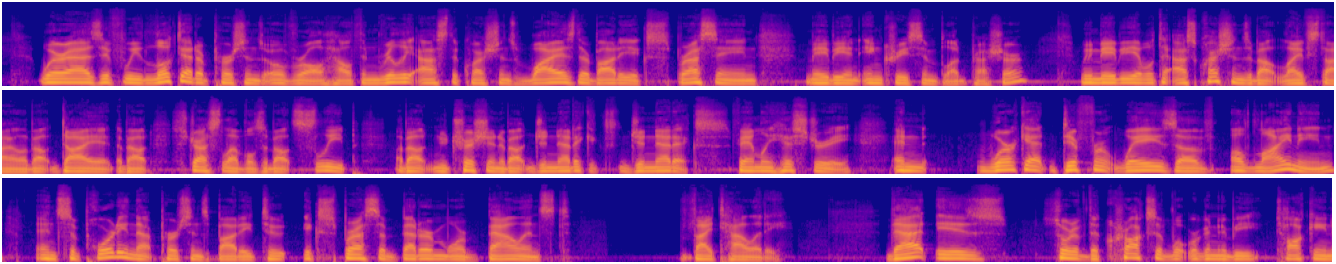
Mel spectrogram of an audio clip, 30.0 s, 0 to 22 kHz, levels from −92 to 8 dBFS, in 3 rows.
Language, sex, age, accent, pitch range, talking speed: English, male, 30-49, American, 110-140 Hz, 160 wpm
